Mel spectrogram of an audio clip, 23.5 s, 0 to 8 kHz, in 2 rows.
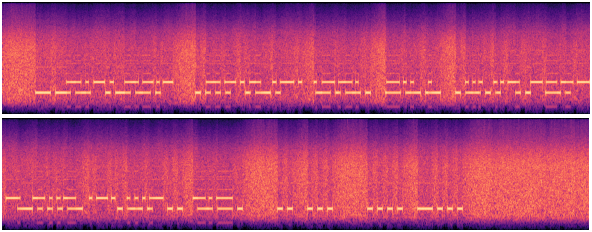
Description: Morse code, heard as two keyed tones, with radio static. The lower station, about 12 wpm, 440 Hz: OP HR COLIN <BT> RIG IS HB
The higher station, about 17 wpm, 740 Hz: CQ QRP DE SU0XRV K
